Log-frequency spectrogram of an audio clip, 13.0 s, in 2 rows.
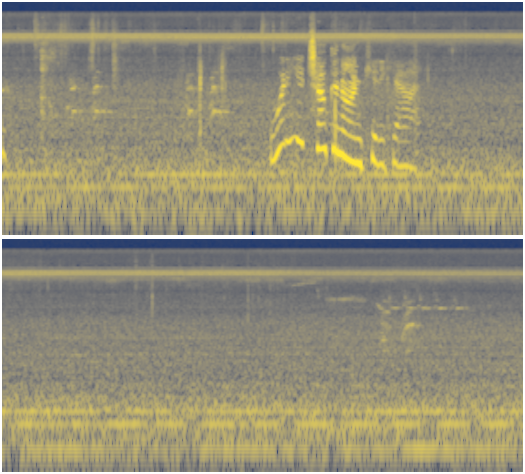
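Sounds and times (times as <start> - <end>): steady low hum: 0.0 - 13.0
faint bird chirps: 9.8 - 12.5.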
